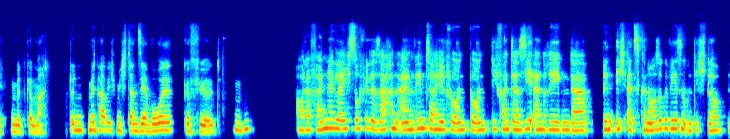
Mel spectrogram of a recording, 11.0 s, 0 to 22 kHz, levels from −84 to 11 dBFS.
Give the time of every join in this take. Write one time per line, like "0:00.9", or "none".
0:01.4
0:02.7
0:06.2
0:07.0
0:09.6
